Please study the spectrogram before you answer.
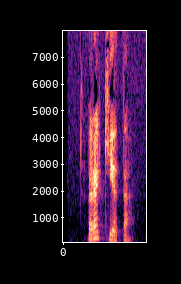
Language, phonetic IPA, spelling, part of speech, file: Russian, [rɐˈkʲetə], ракета, noun, Ru-ракета.ogg
- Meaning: 1. rocket (vehicle propelled by a rocket engine) 2. missile (self-propelled military projectile with an adjustable trajectory) 3. flare, signal rocket 4. Raketa hydrofoil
